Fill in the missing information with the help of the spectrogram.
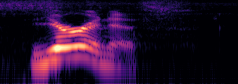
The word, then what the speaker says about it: Uranus: Uranus. Notice how I pronounced it correctly.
